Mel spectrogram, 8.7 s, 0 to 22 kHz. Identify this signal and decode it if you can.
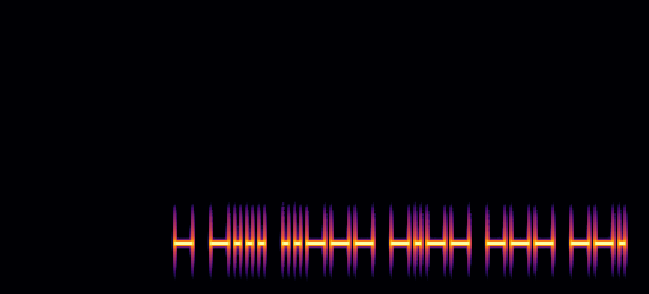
Morse code, heard as a keyed tone, about 15 wpm, 700 Hz. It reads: TB2YOG
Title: DXCC-100 Call Signs - 6 Characters - Repeated 2x - 15wpm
